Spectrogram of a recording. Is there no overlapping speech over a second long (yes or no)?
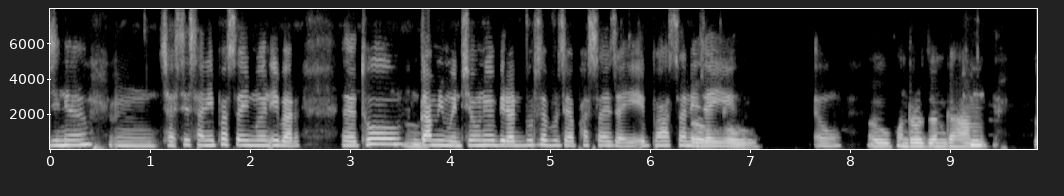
yes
